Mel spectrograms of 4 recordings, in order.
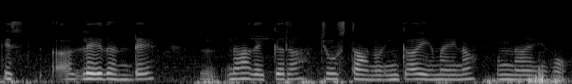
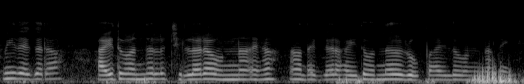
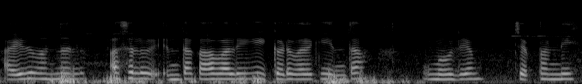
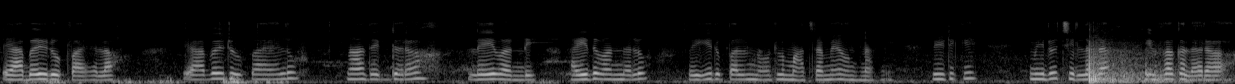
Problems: none marked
